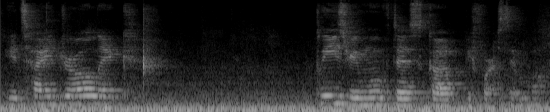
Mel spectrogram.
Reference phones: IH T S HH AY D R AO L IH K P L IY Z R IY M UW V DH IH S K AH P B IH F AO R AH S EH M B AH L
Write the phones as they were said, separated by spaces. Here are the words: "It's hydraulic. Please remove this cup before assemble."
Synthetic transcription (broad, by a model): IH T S HH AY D R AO L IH K P L IY Z R IY M UW V DH IH S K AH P B IH F AO R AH S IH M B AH L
